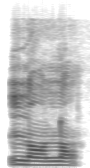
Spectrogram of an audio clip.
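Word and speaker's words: lɔlɔ: The backward C you see there is pronounced O, not O, but O. So the word is lolo.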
